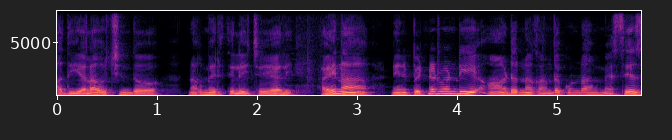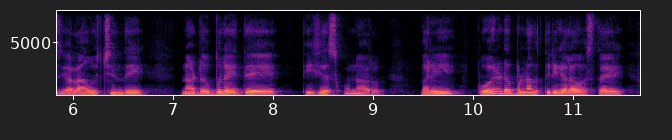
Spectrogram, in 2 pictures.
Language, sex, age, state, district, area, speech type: Telugu, male, 60+, Andhra Pradesh, Konaseema, rural, spontaneous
